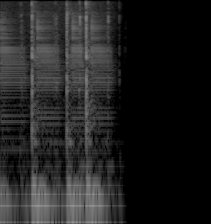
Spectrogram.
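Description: A few synth notes from Bitwig's PolySynth, played from the computer keyboard and heard faintly through computer speakers picked up by the microphone, a sign that the audio engine is back on and producing output. The notes stop a little over a second in.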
